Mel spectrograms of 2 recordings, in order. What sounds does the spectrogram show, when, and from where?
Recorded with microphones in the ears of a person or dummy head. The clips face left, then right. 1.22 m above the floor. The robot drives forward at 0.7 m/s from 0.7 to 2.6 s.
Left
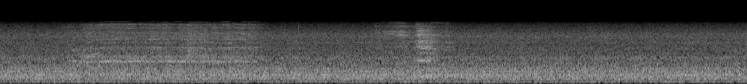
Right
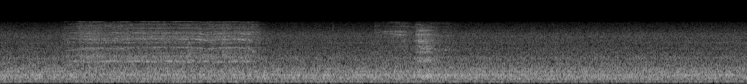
3.7 s dishes clattering: 10° right (ahead or behind), 3.5 m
